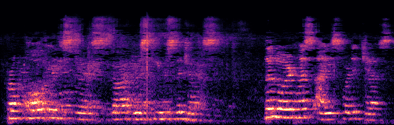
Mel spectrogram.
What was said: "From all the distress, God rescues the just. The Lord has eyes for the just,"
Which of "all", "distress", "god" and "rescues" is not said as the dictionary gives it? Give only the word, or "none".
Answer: rescues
